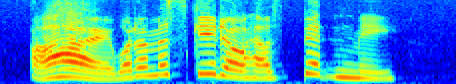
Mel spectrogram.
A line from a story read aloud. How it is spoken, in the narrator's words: At once he shouted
